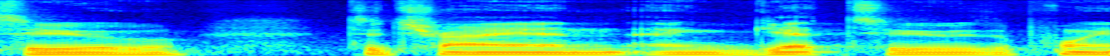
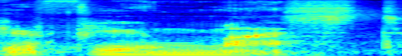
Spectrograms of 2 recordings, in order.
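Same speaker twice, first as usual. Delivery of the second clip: mock whisper, strong, pushing and breathy; 8 dB quieter than usual. Retelling a voice that came through again: imitating a strong voice. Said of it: "like, very, like, strong".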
